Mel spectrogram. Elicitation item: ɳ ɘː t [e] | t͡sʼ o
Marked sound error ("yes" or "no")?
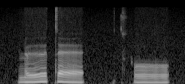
yes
